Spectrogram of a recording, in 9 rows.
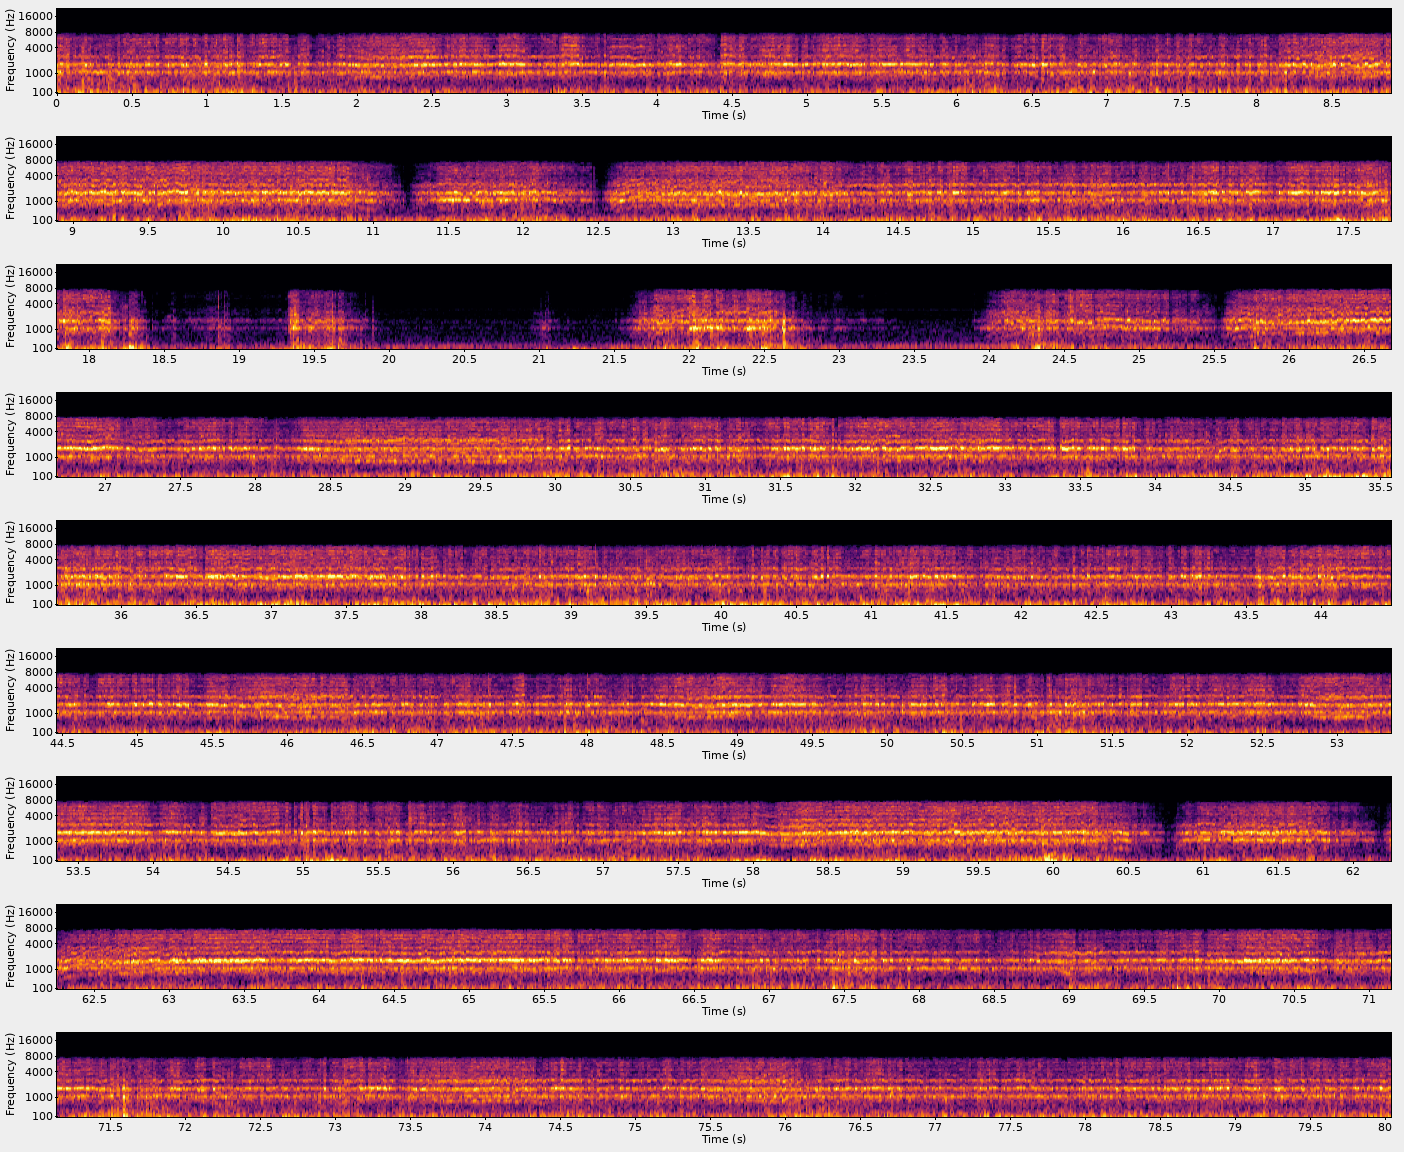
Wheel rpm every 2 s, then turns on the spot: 240, 230, 230, 230, 200, 150, 140, 220, 230, 60, 10, 100, 60, 190, 220, 230, 230, 220, 220, 220, 230, 230, 230, 220, 230, 230, 230, 230, 230, 200, 130, 160, 230, 230, 230, 230, 230, 220, 230, 230.
none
